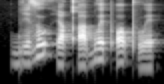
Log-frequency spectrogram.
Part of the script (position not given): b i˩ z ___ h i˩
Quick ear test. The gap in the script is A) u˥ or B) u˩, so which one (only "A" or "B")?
A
